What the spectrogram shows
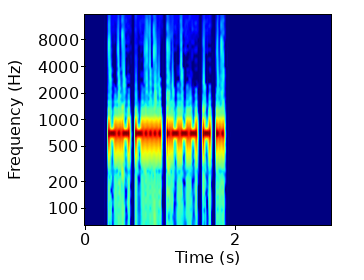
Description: Morse code, heard as a keyed tone, about 40 wpm, 700 Hz. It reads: K6JTI
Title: USA Call Signs - 5 Characters - Repeated 3x - 40wpm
